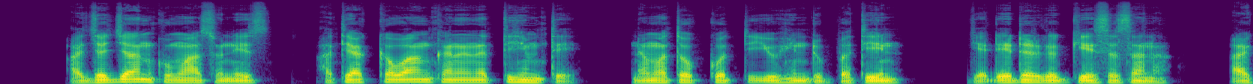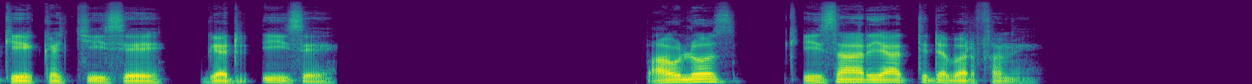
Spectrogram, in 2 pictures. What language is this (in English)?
Oromo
